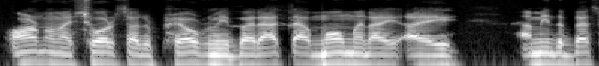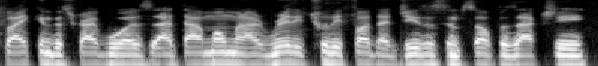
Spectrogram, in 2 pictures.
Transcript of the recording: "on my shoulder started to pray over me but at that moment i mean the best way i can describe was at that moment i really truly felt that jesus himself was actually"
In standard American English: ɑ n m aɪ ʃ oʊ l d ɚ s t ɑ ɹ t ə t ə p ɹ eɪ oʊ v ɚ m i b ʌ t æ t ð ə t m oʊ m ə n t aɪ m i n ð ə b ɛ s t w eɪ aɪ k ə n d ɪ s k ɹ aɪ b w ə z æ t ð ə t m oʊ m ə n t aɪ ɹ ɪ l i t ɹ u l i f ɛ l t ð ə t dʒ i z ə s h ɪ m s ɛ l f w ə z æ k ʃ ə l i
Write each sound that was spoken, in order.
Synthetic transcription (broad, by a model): ɑ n m aɪ ʃ oʊ l d ɚ s t ɑ ɹ t ə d p ɹ eɪ oʊ v ɚ m i b ʌ t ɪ t ð ə t m oʊ m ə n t aɪ m i n ð ə b ɛ s t w eɪ aɪ k ə n d ɪ s k ɹ aɪ b w ə z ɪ t ð ə t m oʊ m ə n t aɪ ɹ ɪ l i t ɹ u l i f ɛ l t ð ə t dʒ i z ə s h ɪ m s ɛ l f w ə z æ k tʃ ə l i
